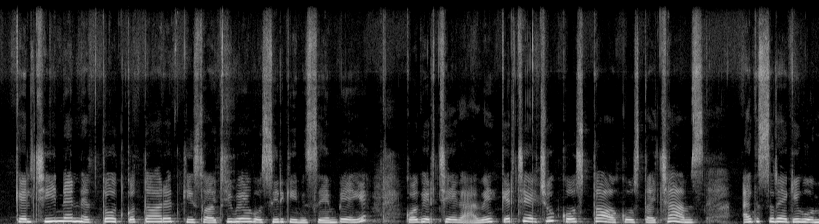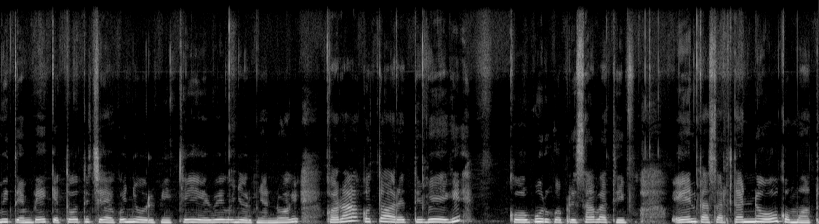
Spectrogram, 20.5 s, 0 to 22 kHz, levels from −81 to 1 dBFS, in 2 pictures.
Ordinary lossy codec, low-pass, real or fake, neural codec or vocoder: none; none; real; none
